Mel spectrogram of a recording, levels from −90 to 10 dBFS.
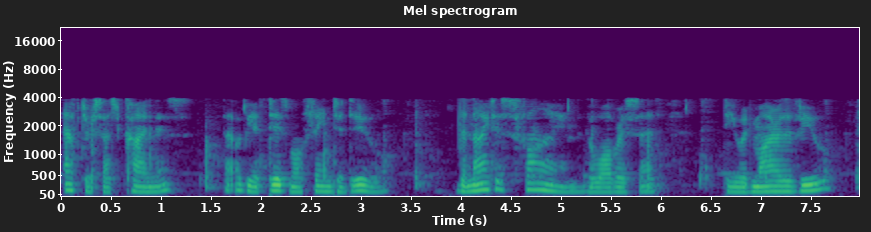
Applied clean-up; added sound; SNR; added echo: classical method log-MMSE.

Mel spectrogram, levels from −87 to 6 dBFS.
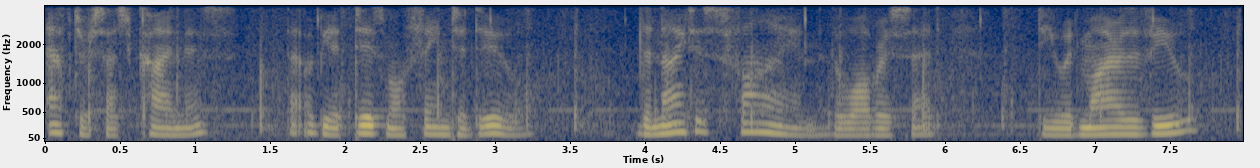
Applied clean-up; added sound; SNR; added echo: none; Walk, footsteps; 15 dB; none.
